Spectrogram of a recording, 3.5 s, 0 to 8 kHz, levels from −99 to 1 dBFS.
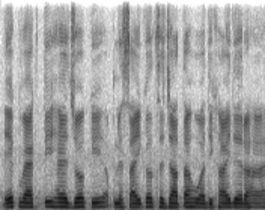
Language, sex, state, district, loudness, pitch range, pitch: Hindi, male, Jharkhand, Palamu, -15 LUFS, 140-155 Hz, 145 Hz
